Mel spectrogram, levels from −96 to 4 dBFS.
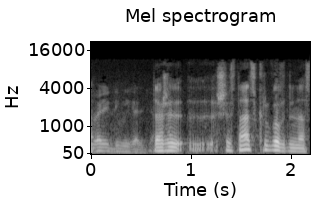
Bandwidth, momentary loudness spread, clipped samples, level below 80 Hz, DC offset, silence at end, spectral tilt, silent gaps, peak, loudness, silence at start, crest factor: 11.5 kHz; 11 LU; under 0.1%; -56 dBFS; under 0.1%; 0 s; -5.5 dB/octave; none; -6 dBFS; -24 LUFS; 0 s; 18 dB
